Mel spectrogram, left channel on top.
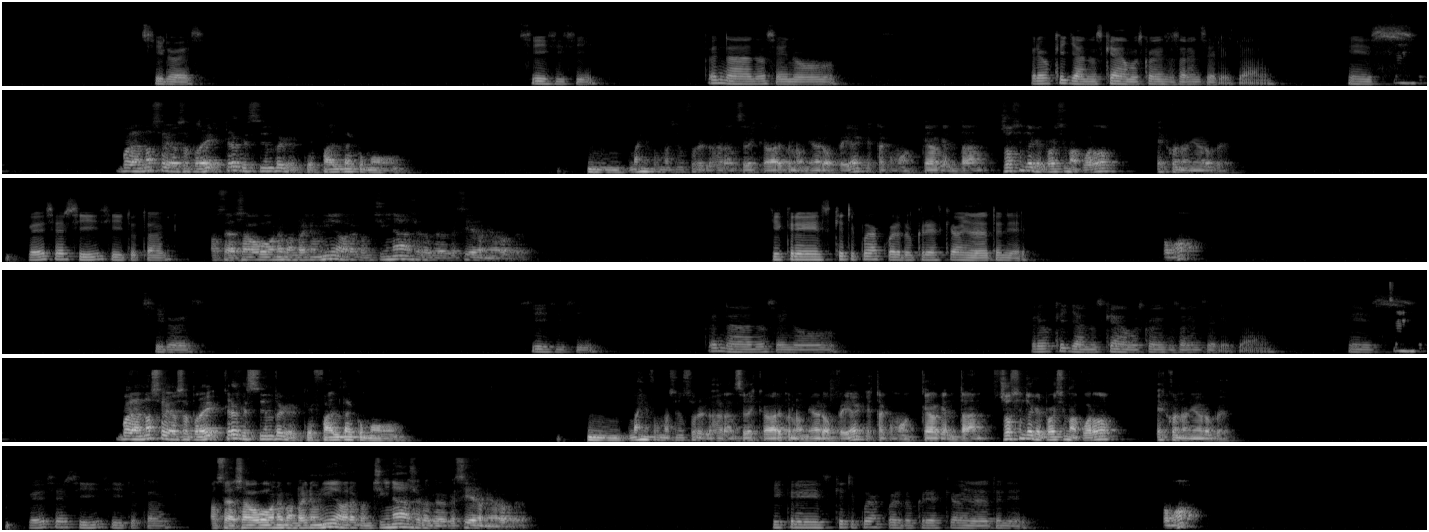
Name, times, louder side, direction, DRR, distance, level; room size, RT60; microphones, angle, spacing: voice 1, 1.4-2.0 5.2-5.9 7.1-8.3 10.3-12.7 13.5-14.1 16.0-16.4 28.8-30.2 36.2-38.7, left 4 dB, 40° left, 0.4 m, -35 dB
voice 2, 15.4-18.3 20.1-25.4 25.8-26.5 30.6-33.8 40.1-40.5, right 6 dB, 75° right, 0.4 m, -27 dB
5.4 x 2.3 x 4.1 m
head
